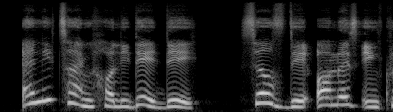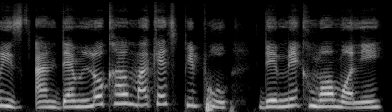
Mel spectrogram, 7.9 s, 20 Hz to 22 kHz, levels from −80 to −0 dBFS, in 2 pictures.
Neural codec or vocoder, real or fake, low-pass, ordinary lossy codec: autoencoder, 48 kHz, 32 numbers a frame, DAC-VAE, trained on Japanese speech; fake; none; none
